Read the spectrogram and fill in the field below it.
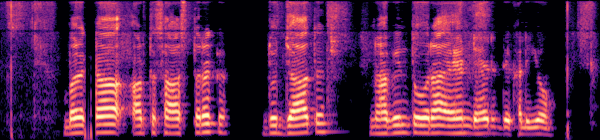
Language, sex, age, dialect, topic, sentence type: Maithili, male, 18-24, Bajjika, banking, statement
